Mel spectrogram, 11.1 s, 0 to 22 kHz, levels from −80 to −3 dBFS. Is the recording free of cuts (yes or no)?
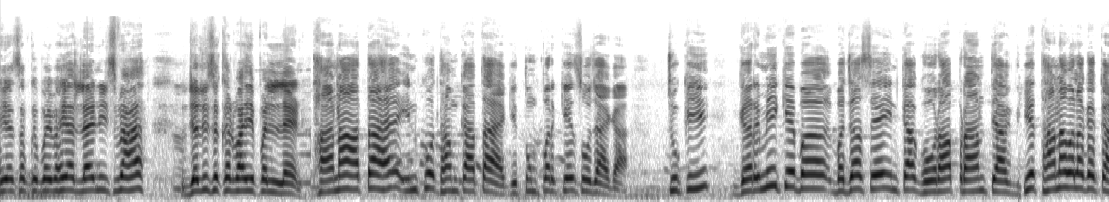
no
